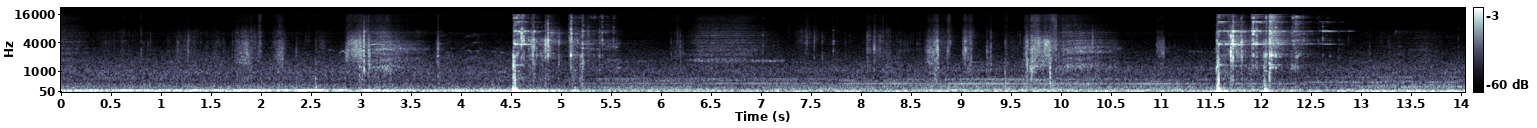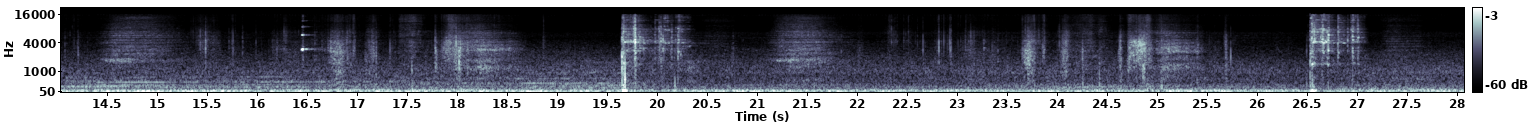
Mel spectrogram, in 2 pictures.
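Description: A handful of short, sharp metallic clinks and knocks spread out over a steady low rumble, with a double clink about twelve seconds in. They come from a 42 lb weight-for-distance weight and its metal handle being handled.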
